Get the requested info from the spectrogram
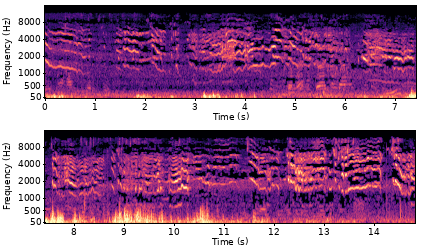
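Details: Several African wild dogs seen on safari in Sabi Sands, South Africa, give a busy chorus of high, squeaky, bird-like chirps and twitters, overlapping and rising and falling in pitch, over a steady low engine-like rumble.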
